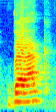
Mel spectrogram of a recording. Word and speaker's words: bag: Então, ó, bag, entre o A e o E, bag.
